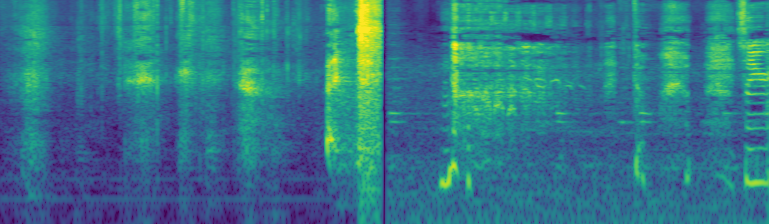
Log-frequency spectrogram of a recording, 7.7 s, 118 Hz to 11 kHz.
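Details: A sharp reflex sneeze during a COVID-19/flu nasal swab test. It interrupts breathy sounds and is followed by talking and background noise and music.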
